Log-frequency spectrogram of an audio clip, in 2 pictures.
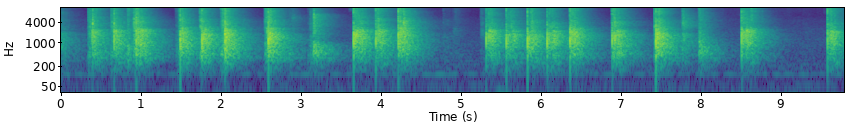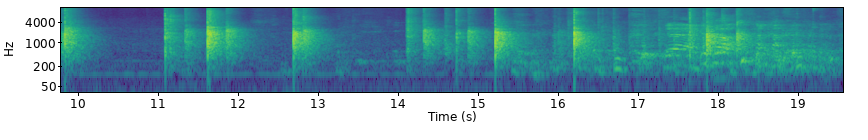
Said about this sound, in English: So it's as simple as it sounds. Quarter note, eighth note, quarter note, etc. I'll give you a measure again. We'll do 8, but we're just clapping it this time all together, and we'll do the whole thing.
